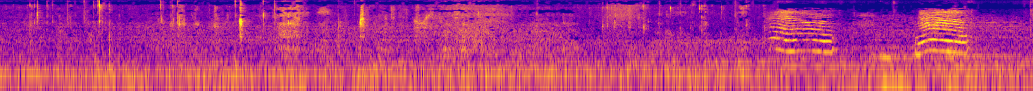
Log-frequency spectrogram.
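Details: Captain, a ginger cat, being given medicine with food indoors: after a stretch of Cantonese speech and steady background noise, two wavering meows rise and fall near the end, about a second and a half apart.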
